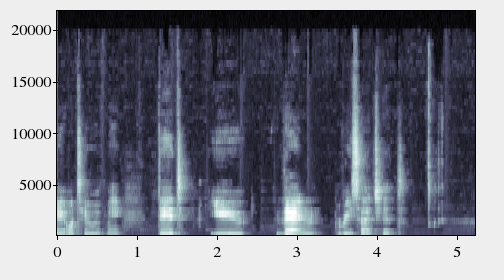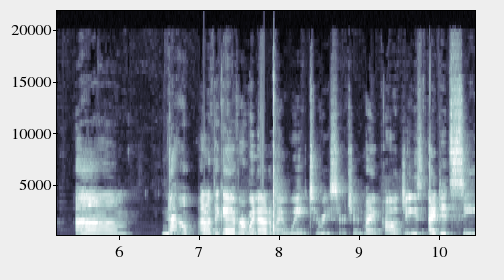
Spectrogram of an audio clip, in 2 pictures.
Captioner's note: gasp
